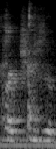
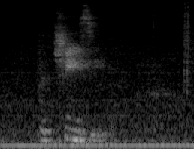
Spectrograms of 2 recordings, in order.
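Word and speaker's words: Pachisi: The original version is from India, and it was called Parcheesi. It's spelled P-A-C-H-I-S-I, which is not how you say it right here.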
